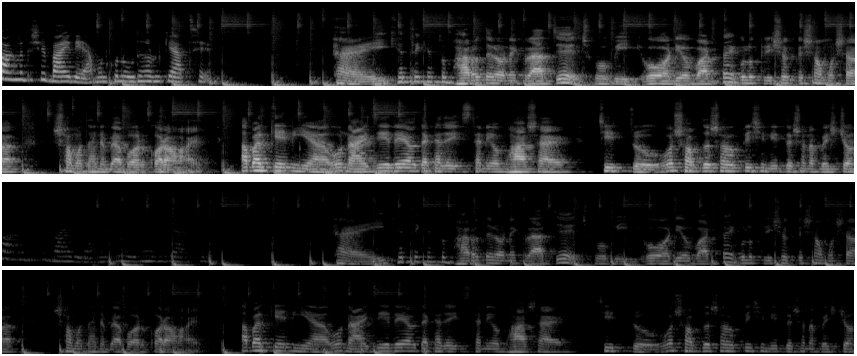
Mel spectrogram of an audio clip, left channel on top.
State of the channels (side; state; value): right; quieter; 14.7 dB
